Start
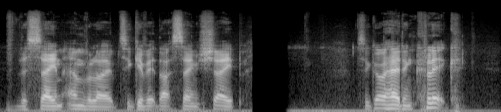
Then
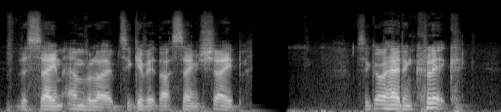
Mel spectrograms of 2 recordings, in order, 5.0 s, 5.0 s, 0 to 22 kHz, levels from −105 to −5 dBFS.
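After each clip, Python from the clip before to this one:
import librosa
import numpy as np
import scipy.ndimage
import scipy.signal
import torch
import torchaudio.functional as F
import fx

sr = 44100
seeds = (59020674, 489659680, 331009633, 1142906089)

y = fx.bass_treble(x, sr, bass_db=-1, treble_db=-14)
y = fx.hum_notches(y, sr, base_hz=50, count=5)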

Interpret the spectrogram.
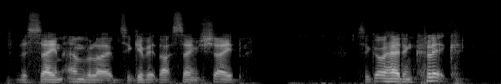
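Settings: y = fx.low_shelf(x, sr, hz=180.0, db=-4.0)
y = y * librosa.db_to_amplitude(3.5)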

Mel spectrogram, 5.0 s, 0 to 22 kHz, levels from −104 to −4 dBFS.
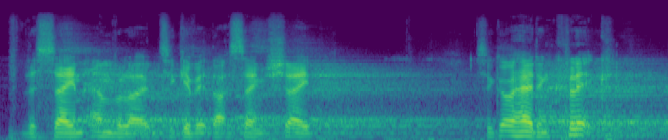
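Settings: y = fx.rev_freeverb(x, sr, rt60_s=4.9, hf_ratio=0.35, predelay_ms=105, drr_db=12.0)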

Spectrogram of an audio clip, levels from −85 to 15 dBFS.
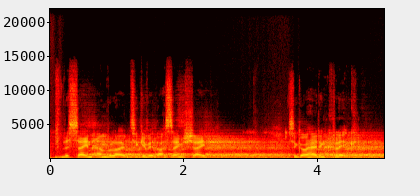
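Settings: y = fx.env_flatten(x, sr, amount_pct=70)
y = y * librosa.db_to_amplitude(3.0)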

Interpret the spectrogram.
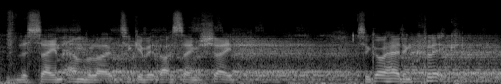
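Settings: y = fx.echo_thinned(x, sr, ms=408, feedback_pct=66, hz=420.0, wet_db=-23)
y = y * librosa.db_to_amplitude(-8.5)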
